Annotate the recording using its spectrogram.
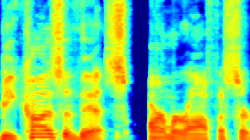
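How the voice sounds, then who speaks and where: The speaker talks at a very slow pace with a Pittsburgh accent. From US, Pittsburgh. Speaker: gaming youtuber. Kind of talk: gameplay commentary. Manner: casual, conversational with fillers.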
